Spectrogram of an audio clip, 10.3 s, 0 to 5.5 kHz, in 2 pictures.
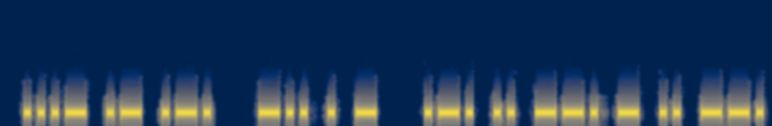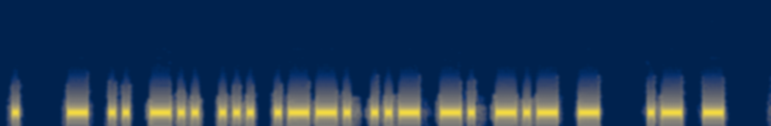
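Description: Morse code, heard as a keyed tone, about 26 wpm, 600 Hz. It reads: VAR DET RIGTIGE TIDSPUNKT AT
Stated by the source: High-speed (QRQ) Morse at 26 wpm.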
